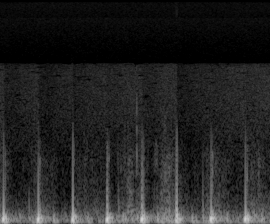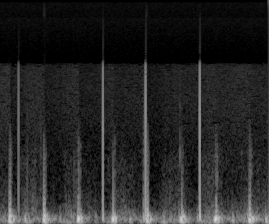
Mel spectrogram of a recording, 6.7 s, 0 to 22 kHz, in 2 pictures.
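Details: Heartbeat of a female while hiking: strong, regular thumps at about 140 beats a minute, fast with exertion.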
